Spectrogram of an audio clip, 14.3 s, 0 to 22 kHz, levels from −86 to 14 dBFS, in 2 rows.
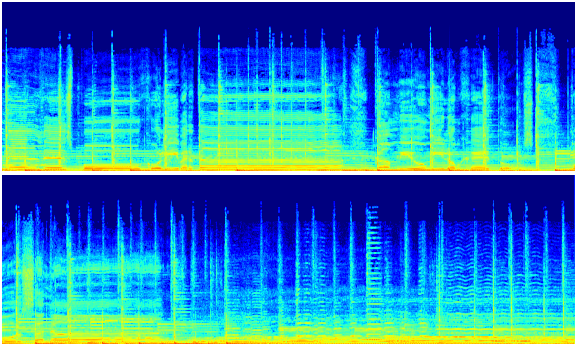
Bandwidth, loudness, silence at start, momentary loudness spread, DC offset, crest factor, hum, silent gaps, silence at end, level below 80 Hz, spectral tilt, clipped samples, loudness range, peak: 15.5 kHz; -14 LUFS; 0 s; 4 LU; under 0.1%; 12 dB; none; none; 0 s; -16 dBFS; -5.5 dB/octave; under 0.1%; 3 LU; 0 dBFS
